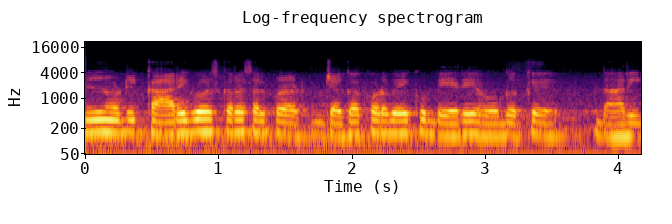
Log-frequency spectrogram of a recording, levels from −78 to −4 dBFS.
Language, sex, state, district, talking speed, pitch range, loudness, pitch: Kannada, male, Karnataka, Raichur, 160 wpm, 135-155 Hz, -16 LUFS, 145 Hz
